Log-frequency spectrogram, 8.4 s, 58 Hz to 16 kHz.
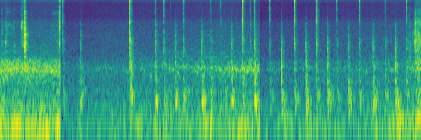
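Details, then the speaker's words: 1988 Volvo 740 GL (745) 2.3 petrol B230F, stored almost 10 years: pump powered directly shows faint uneven clicking with no motor whir; fuel pump seized, not spinning, to be replaced. "can you hear that not the sparking but there's a no i think the motors no good because it's not spinning it's not actually turning over"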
